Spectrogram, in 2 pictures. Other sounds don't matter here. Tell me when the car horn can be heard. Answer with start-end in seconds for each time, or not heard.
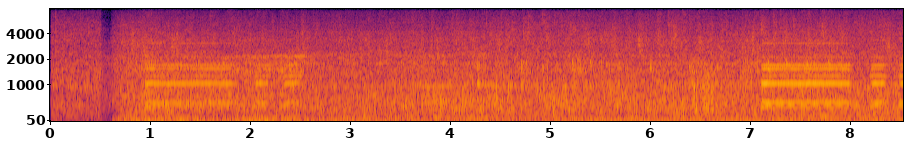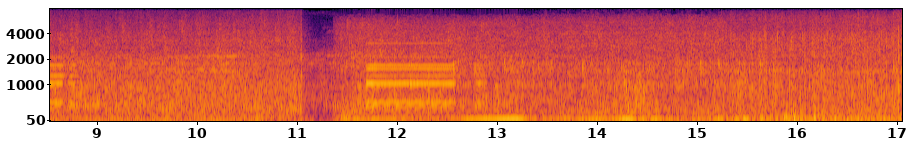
0.9-2.6, 7.1-8.8, 11.7-12.9.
